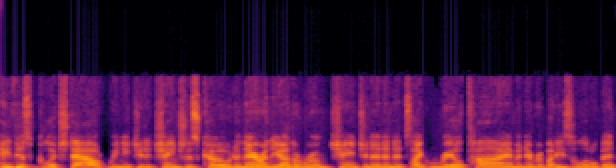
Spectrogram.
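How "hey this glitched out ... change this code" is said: ordinary talk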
